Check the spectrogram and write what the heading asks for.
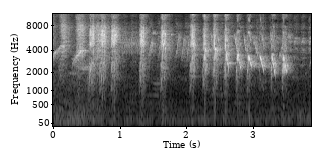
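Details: Grey-cheeked bulbul in harsh 'beset kasar' song, recorded as a tutor for songbirds, gives a steady string of sharp, buzzy, high chips, about three per second, falling slightly in pitch toward the end.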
